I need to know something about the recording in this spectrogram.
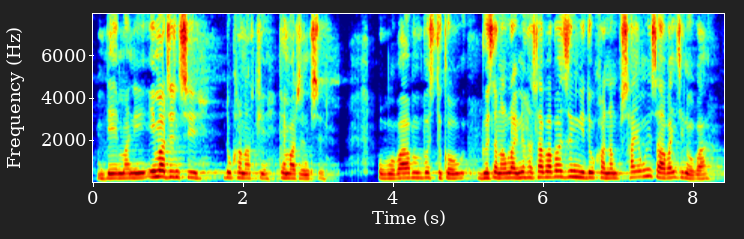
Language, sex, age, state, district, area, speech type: Bodo, female, 60+, Assam, Kokrajhar, rural, spontaneous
